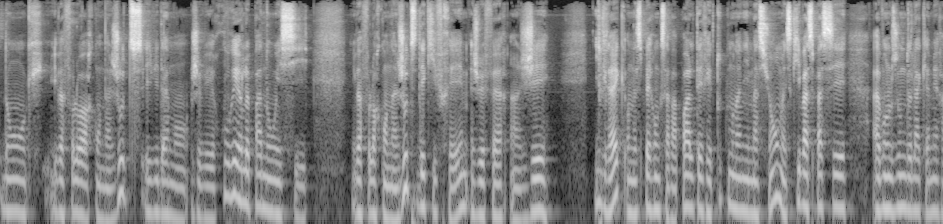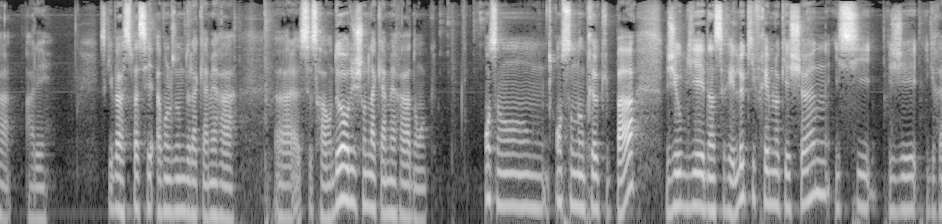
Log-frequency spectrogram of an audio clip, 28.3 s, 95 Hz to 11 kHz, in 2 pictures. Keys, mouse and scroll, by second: 15.1 click, 15.1 right click, 15.8 g, 19.5 click, 19.5 right click, 24.4 right click.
